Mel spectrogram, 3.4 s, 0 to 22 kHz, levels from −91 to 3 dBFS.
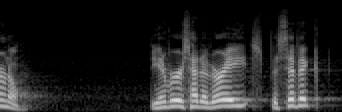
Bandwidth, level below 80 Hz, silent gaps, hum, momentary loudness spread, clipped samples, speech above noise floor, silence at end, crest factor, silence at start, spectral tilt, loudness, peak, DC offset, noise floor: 9.2 kHz; -82 dBFS; none; none; 14 LU; under 0.1%; 53 dB; 0.25 s; 16 dB; 0 s; -7 dB/octave; -21 LUFS; -6 dBFS; under 0.1%; -74 dBFS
